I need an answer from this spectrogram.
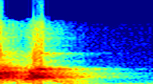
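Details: Butters, a female dog who loves playing with her ball, gives one sharp, harmonic bark lasting under half a second, then falls quiet, while a person tells her to bring the ball closer.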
